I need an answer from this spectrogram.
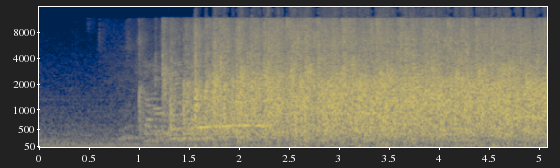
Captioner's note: audience applauding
